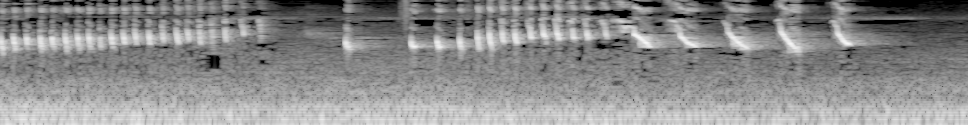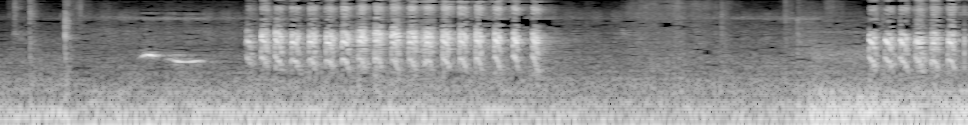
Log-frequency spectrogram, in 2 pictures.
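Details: Ashy drongo in a lively singing bout: bright pulsed trills near the upper range, a run of sharp descending whistled notes, then dense buzzy rattling bursts broken by short pauses.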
